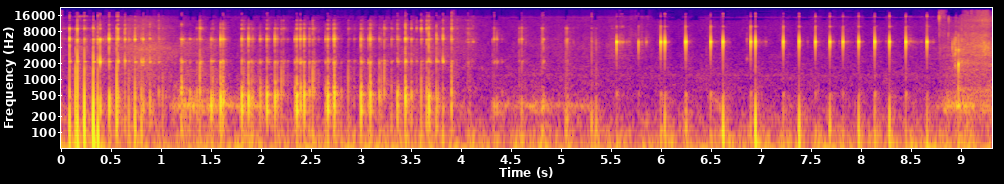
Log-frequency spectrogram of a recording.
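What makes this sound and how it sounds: A glass jar with a wooden lid is tapped as an ASMR trigger, giving quick, bright clicking taps with a short high glassy ring. The taps come in a dense flurry for the first few seconds, then settle into sparser, evenly spaced ticks before a soft rustle at the end.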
